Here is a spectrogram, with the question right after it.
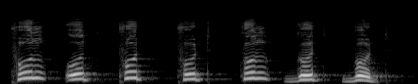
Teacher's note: It arises from double O and U. Tongue position is high back, lips shape rounded.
